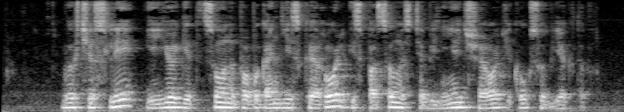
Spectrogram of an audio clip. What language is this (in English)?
Russian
